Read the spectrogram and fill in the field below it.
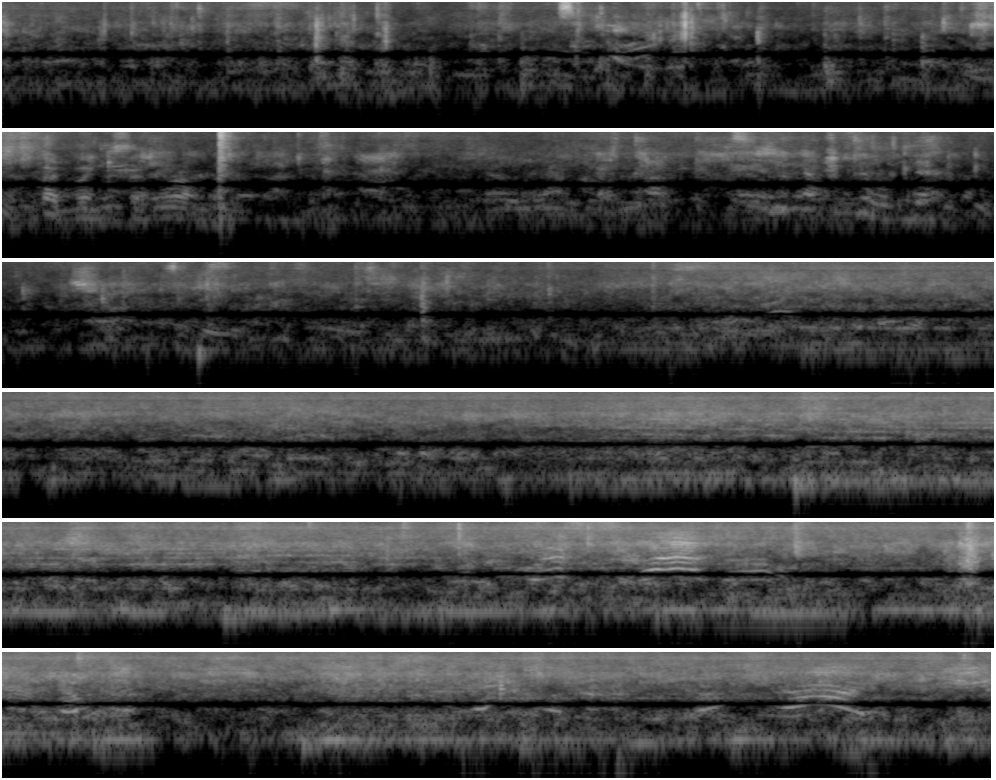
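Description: A crowd of people murmurs and chats outdoors.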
